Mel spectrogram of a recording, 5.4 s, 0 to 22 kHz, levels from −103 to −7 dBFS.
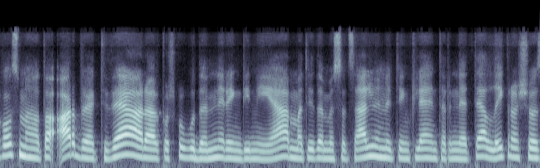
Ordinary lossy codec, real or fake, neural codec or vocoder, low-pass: Opus, 32 kbps; fake; codec, 24 kHz, 0.9 kbps, WavTokenizer, large speech release; 10.8 kHz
